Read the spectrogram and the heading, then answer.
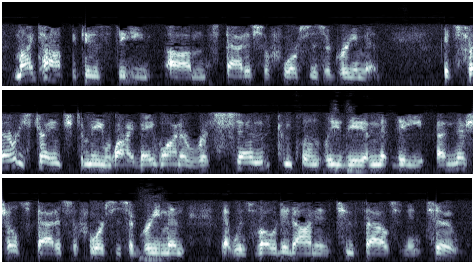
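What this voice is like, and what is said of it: Hoarse, nearly lost voice. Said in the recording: “I've lost my voice, so I'll do the best I can.”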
